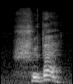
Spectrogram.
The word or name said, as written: ʃɯda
